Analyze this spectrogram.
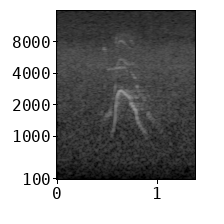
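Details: A wintering Northern pintail (Anas acuta) in a park pond in Chiba, Japan, January, gives one short, fluty whistle that rises and then slides down over a steady hiss of moving water.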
